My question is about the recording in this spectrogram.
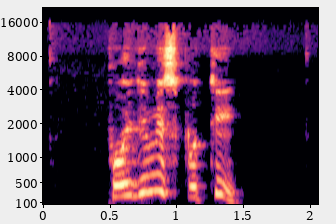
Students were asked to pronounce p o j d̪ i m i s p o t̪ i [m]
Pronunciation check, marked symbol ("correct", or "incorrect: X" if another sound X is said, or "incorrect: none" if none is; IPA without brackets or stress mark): incorrect: none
